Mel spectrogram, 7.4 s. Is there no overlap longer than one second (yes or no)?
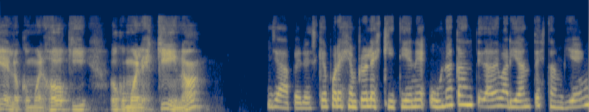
yes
